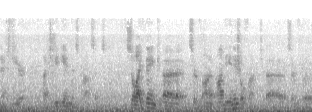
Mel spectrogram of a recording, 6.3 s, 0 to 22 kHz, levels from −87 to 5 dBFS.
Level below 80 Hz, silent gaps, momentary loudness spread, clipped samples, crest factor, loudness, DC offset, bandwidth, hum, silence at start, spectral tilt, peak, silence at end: -36 dBFS; none; 9 LU; under 0.1%; 18 dB; -33 LUFS; 0.3%; 11.5 kHz; none; 0 s; -7 dB/octave; -12 dBFS; 0 s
